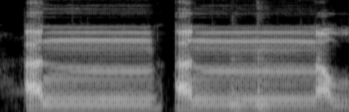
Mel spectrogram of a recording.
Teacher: Nun bertasydid ada mim bertasydid itu bacanya itu didengungkan warna musyaddadah didengungkan dua harakat atau kira-kira dua ketukan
